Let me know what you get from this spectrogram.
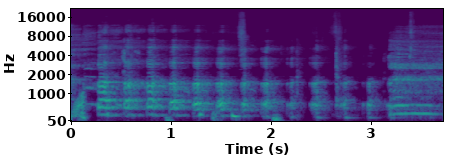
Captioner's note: both laugh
